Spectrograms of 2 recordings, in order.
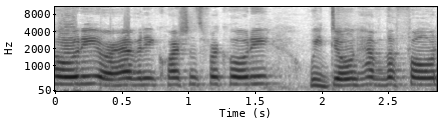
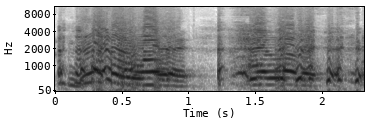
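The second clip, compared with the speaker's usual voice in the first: laughing; 3 semitones higher, 5 dB louder, much slower than usual. Real, not acted. Delighted by the announcer read.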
